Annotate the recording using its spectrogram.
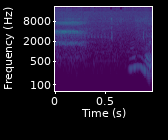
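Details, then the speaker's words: Brief, rising, squeaky stomach growl during chit-chat while sewing pattern prep, over quiet room hiss: ordinary stomach growling (borborygmi) from gas and fluid moving through the gut. "my stomach has grown did you hear that oh"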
